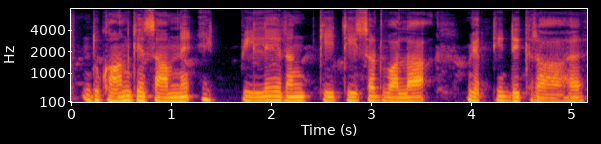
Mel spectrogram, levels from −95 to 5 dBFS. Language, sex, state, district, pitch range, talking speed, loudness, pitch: Hindi, male, Uttar Pradesh, Lalitpur, 120-140 Hz, 160 wpm, -16 LUFS, 130 Hz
